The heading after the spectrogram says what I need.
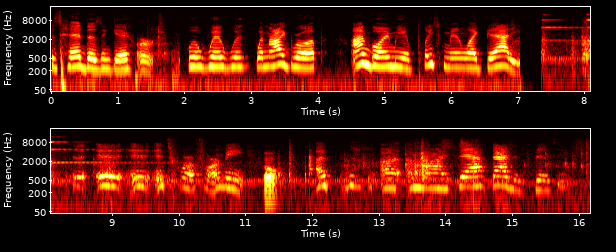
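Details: Young child who stutters, with word and part-word repetitions; stuttering.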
